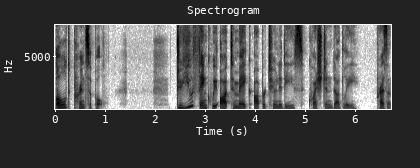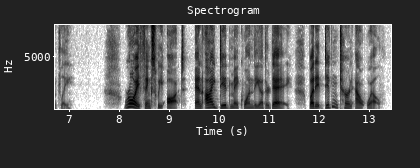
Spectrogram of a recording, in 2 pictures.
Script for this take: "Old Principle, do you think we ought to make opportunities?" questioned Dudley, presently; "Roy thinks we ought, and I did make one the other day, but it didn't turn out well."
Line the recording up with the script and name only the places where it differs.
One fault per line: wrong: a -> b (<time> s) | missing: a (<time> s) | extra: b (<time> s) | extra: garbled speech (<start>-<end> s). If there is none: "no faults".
no faults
